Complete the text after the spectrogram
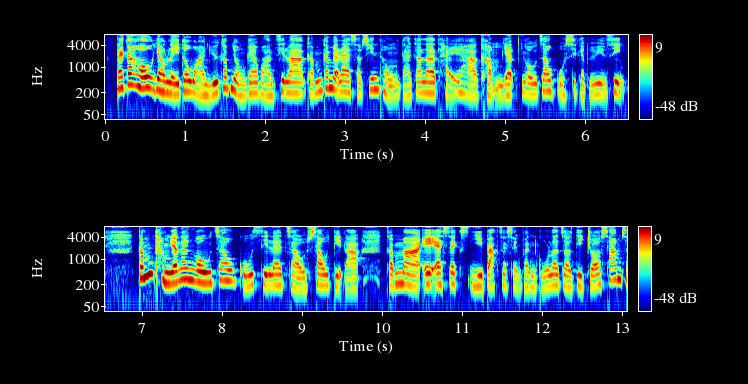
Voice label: cantonese; 環球市場淡靜 有何版塊值得注視？; 《寰宇金融》; SBS Chinese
